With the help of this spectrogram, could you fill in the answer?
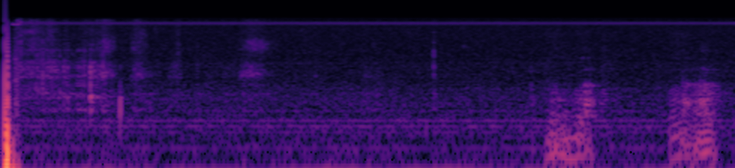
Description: This is how my dog snores.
